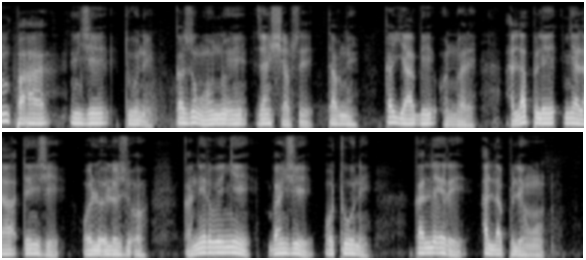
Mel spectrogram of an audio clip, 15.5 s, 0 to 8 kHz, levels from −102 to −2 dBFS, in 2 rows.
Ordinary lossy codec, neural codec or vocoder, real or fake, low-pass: MP3, 64 kbps; none; real; 7.2 kHz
